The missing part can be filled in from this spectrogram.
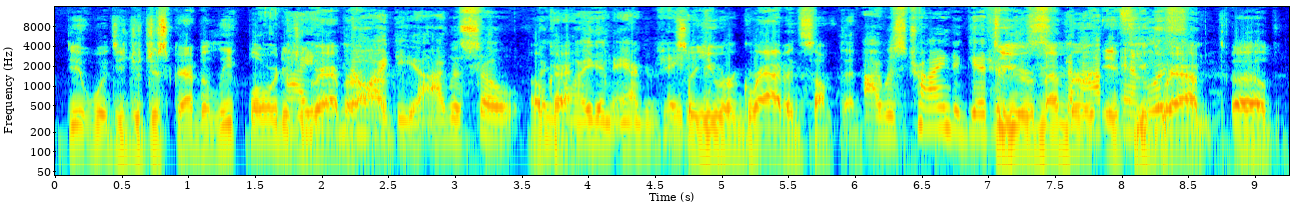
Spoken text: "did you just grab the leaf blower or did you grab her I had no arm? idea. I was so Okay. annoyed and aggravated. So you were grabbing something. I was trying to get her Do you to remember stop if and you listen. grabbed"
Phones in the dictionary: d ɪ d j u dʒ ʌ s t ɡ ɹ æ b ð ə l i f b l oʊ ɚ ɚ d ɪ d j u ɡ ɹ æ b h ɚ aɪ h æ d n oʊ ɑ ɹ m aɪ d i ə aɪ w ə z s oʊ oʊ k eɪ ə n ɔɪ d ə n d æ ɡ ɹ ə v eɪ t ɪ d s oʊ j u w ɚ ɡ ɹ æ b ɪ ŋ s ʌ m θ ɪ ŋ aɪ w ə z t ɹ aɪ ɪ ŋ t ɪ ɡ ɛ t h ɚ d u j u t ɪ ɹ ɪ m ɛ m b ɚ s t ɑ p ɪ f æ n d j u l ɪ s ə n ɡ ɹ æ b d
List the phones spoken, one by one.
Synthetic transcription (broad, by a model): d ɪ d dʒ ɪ dʒ ʌ s ɡ ɹ æ b ð ə l i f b l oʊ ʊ ɚ d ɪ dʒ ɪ ɡ ɹ æ b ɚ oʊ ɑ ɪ d i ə aɪ w ə z s oʊ oʊ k eɪ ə ɔɪ d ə n æ ɡ ɹ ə v eɪ ɪ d s oʊ j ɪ w ɚ ɡ ɹ æ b ɪ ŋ s ʌ m θ ɪ ŋ aɪ w ə z t ɹ aɪ ɪ ŋ t ɪ ɡ ɛ t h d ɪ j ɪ ɹ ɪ m ɛ m b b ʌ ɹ ɪ f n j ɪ l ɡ ɹ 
